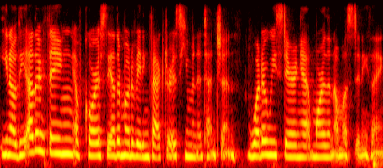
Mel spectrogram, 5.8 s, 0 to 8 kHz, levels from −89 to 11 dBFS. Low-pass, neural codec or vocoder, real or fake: 7.2 kHz; none; real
